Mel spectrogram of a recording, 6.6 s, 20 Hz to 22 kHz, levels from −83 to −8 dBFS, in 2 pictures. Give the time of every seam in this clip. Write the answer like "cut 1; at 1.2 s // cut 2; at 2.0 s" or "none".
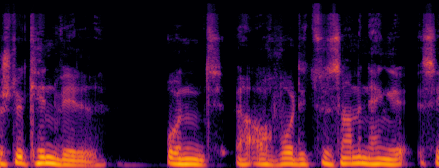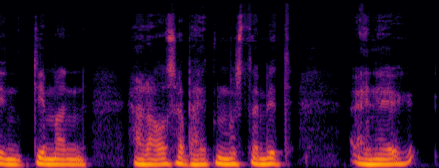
none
